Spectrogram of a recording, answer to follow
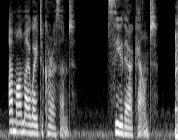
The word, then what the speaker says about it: Coruscant: Number one is the pronunciation of Coruscant. Like, everybody in the movie says Coruscant. In this game, everyone says Coruscant, Coruscant, Coruscant, Sint instead of Sant. It's a big difference and it annoys me, and probably only me.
